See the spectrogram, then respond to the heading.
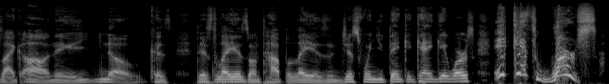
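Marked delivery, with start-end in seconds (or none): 4.9-6.0 slow squeaky falsetto punchline; high, slow mock-horror squeak. Punchline about the bit worsening.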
